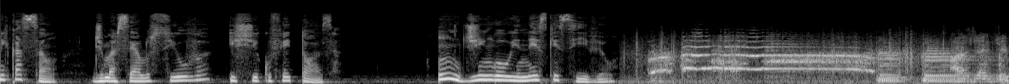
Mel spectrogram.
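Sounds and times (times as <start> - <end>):
speech: 0.0 - 3.4, 4.4 - 6.7, 9.6 - 10.0
rooster crowing: 6.4 - 9.0.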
